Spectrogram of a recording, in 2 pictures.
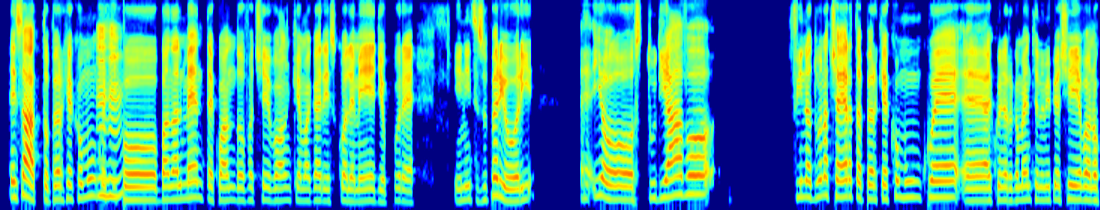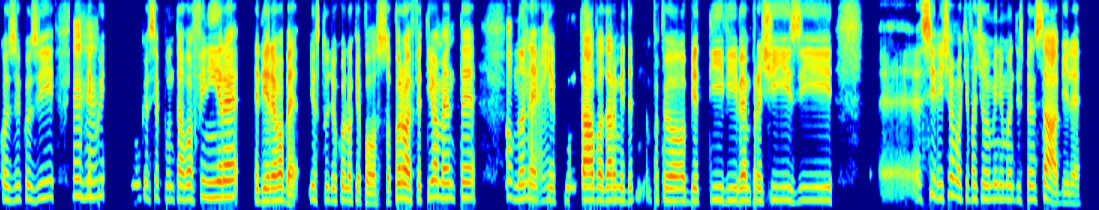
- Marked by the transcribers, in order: "proprio" said as "propio"
- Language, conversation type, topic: Italian, podcast, Come mantieni la motivazione nel lungo periodo?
